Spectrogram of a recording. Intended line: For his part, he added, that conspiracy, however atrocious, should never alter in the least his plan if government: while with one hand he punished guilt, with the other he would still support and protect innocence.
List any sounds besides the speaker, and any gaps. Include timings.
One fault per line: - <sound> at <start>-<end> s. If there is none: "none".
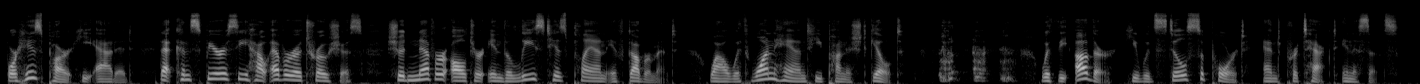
- throat clearing at 9.4-10.2 s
